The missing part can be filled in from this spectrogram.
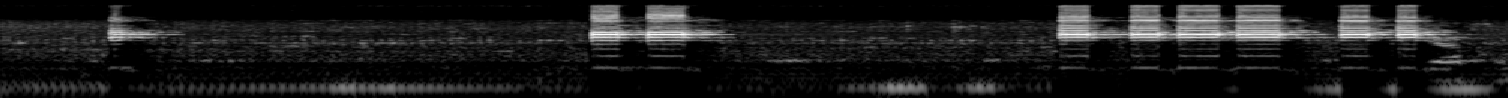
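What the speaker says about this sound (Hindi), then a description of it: "फ़ौरन अपने हॉर्न को चेक करना है" A motorcycle horn with a capacitor fitted sounds in loud, close bursts. There is one blast, then a short series of rapid toots, over the low idle of the running bike.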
